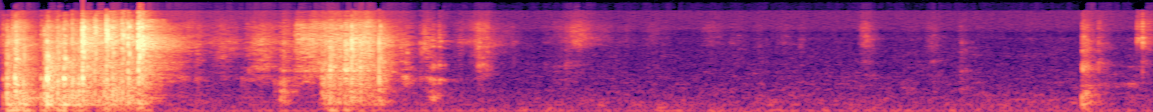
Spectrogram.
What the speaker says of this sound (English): Ari, I'm gonna start shuffling for you.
